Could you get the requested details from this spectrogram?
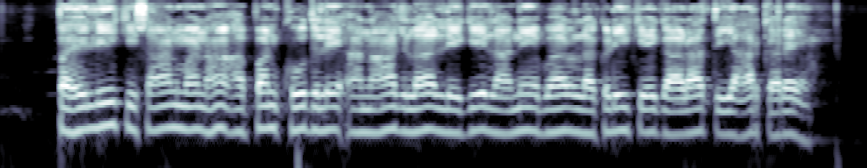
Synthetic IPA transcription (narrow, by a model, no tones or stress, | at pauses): pəɦlikɪsaːnmə̃nɦãɐpənkʰʊd̪leʔɐnaːd͡ʒləleːɡelaːnebɐɾləkɽikeɡaːɽat̪əjaːɾkəɾẽː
